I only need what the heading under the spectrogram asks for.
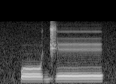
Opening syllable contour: low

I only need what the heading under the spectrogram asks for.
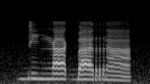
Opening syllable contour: low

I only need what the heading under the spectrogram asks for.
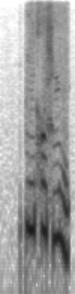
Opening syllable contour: high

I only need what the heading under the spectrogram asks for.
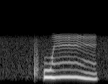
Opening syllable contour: falling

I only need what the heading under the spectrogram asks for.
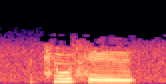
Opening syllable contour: high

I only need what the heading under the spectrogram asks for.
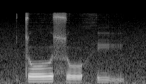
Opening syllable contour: high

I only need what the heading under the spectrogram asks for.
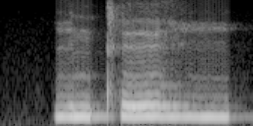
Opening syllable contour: low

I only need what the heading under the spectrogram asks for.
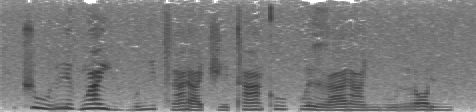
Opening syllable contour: falling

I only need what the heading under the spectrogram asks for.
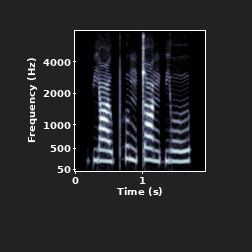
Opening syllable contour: low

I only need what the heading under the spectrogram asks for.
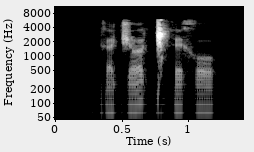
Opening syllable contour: low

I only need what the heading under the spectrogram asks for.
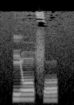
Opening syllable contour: high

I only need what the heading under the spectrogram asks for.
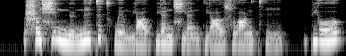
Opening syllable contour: falling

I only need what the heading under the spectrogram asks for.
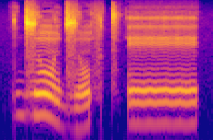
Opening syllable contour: falling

